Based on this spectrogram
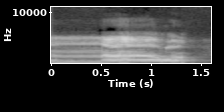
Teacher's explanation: الراء مفخم الراء لأنها مفتوحة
